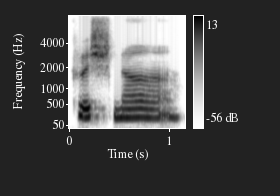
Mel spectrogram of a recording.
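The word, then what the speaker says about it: कृष्ण: Krishna, but short vowel R, but ensued by 2 consonants S and N. Krishna.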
